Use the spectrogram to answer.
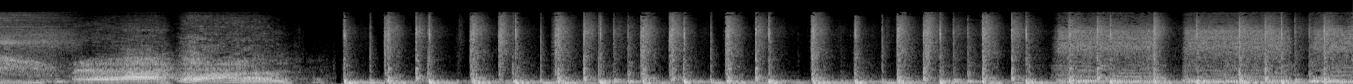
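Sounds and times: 
loud deep roar: 0.0 - 3.4
sharp rhythmic percussive hits: 3.4 - 13.4.

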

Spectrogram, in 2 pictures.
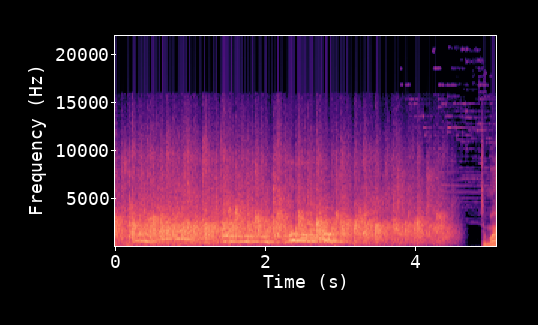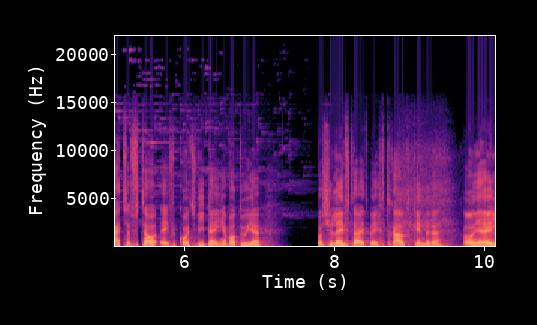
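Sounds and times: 
people cheering: 0.0 - 4.6
audience applauding: 0.0 - 5.2
speech: 5.0 - 7.2, 7.8 - 10.1.

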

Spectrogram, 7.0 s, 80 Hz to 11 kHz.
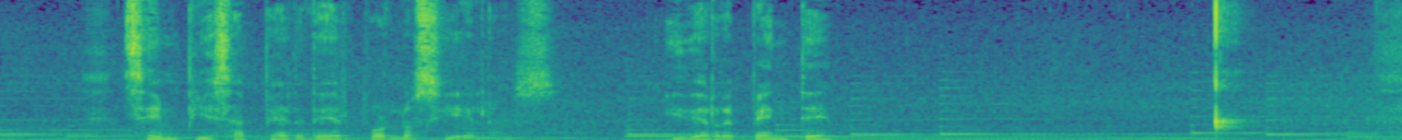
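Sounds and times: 
calm sustained ambient music with soft low pulse: 0.0 - 7.0
speech: 0.6 - 4.3
bubble pop sound effect: 6.1 - 6.4.

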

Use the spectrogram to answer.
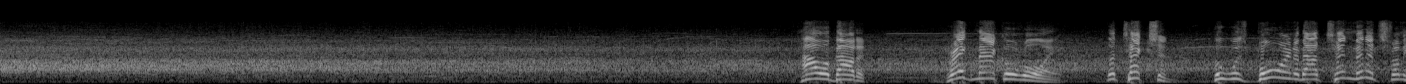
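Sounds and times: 
stadium crowd of football fans cheering: 0.0 - 14.0
speech: 8.0 - 8.8, 9.5 - 14.0.

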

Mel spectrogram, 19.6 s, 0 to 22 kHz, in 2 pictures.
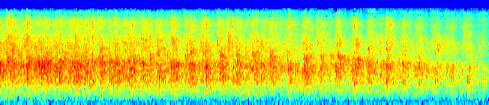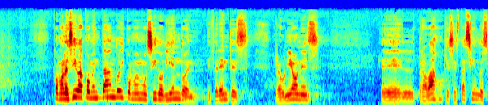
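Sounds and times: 
loud crowd applause: 0.0 - 10.1
speech: 10.9 - 16.2, 17.4 - 19.5.

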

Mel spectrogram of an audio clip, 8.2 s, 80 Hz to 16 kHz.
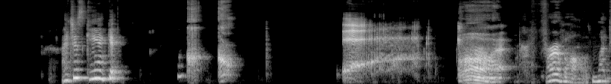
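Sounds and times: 
speech: 0.8 - 1.7, 6.2 - 8.1
person vocally imitating a cat hacking up a hairball: 2.4 - 3.4, 4.5 - 6.8.

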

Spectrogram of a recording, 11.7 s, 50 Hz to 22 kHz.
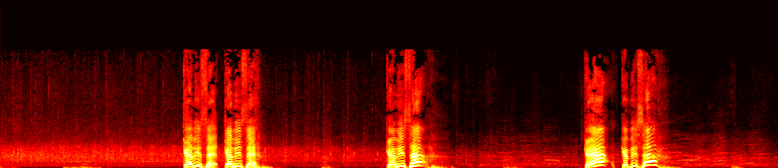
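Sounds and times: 
audience applause: 0.0 - 8.6
speech: 2.8 - 4.0, 5.8 - 6.6, 8.8 - 10.0
person speaking loudly: 2.8 - 4.1, 5.8 - 6.7, 8.8 - 10.2.

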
